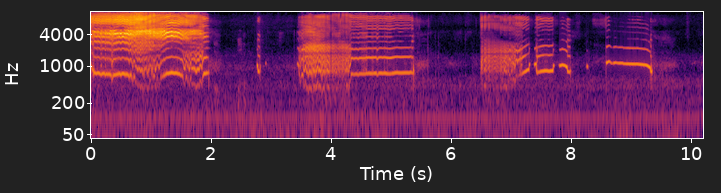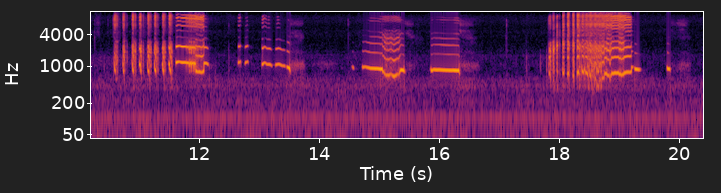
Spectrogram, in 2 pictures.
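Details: Bingo, a pet otter, calls out when sleepy or wanting to be fussed over; once chirping like a small bird as a youngster. A series of high wavering squeaks and whines, some loud and warbling, separated by short silences.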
